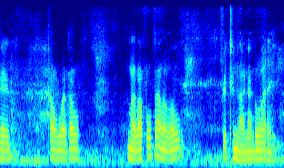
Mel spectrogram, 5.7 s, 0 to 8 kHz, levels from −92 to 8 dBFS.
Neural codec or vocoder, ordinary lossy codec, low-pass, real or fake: codec, 16 kHz, 1.1 kbps, Voila-Tokenizer; none; 7.2 kHz; fake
